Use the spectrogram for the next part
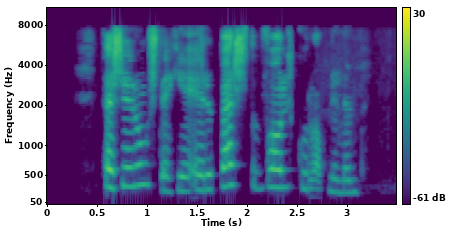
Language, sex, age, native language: Icelandic, female, 11, Icelandic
